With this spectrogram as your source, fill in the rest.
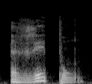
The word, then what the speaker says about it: répond: So, final D is not pronounced. You only have this on nasal sound at the end.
